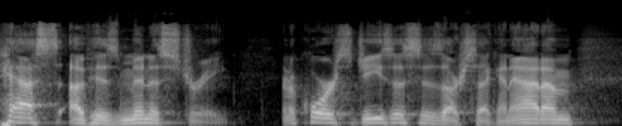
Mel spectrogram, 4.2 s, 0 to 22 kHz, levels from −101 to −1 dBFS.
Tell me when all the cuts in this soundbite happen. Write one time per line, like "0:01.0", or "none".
0:01.9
